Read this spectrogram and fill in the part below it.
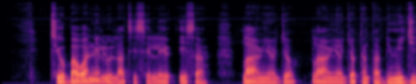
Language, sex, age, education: Yoruba, male, 15-29, tertiary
